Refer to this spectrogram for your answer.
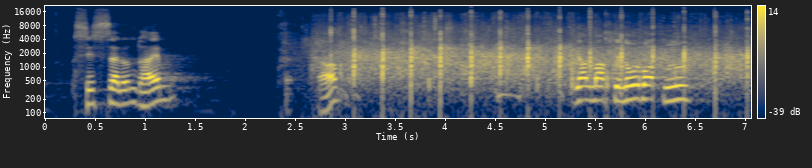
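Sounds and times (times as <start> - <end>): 
speech: 0.4 - 1.4, 2.8 - 3.2, 5.3 - 6.6
audience applause: 2.4 - 7.0.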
